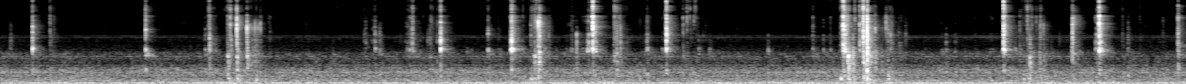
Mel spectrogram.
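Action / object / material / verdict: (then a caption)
scrape / bar of soap cut with a metal blade / soap / none. A metal utility knife blade carves a solid white oval Dove soap bar held in the hand, peeling off thin shavings. Short, crisp, bright scraping and cutting clicks come in irregular bursts over a quiet, steady low hum, each one dying away almost instantly.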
